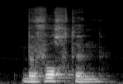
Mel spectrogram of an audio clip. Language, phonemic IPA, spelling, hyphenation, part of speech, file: Dutch, /bəˈvɔxtə(n)/, bevochten, be‧voch‧ten, verb, Nl-bevochten.ogg
- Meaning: 1. synonym of bevochtigen 2. inflection of bevechten: plural past indicative 3. inflection of bevechten: plural past subjunctive 4. past participle of bevechten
